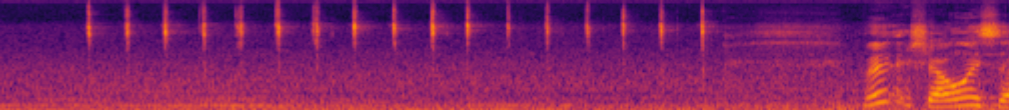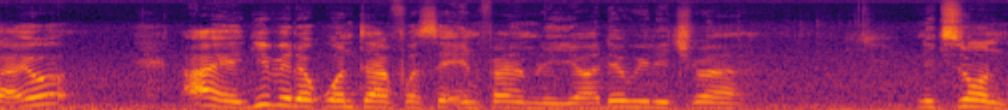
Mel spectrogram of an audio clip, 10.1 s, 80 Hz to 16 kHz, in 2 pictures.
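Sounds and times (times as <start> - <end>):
rapid high-pitched ticking: 0.4 - 3.7.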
